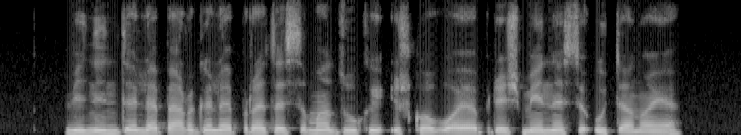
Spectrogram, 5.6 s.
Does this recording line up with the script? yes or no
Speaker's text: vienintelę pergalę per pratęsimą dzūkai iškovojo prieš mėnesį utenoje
no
